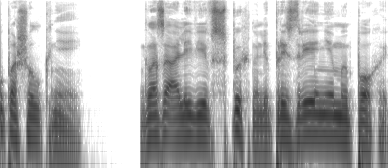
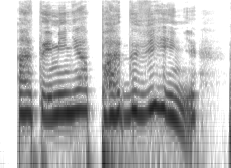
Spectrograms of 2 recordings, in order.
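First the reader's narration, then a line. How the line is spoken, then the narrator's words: Bursting into laughter. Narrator (Russian): расхохоталась она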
